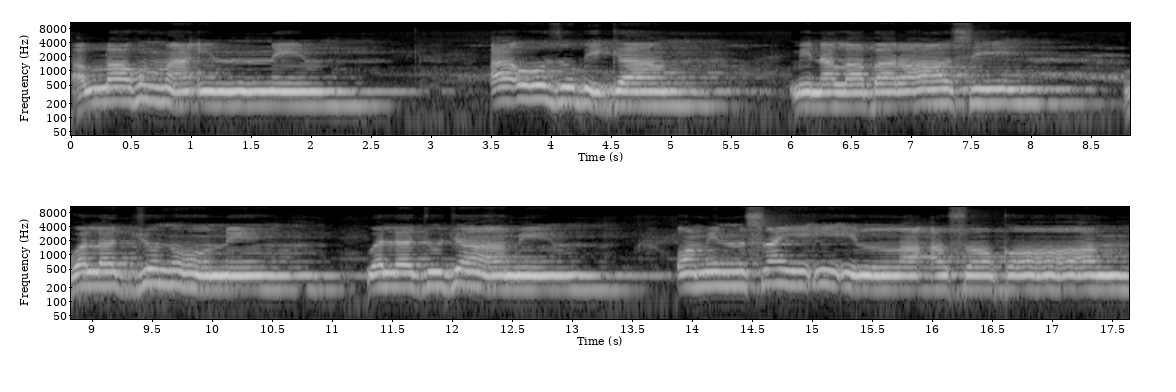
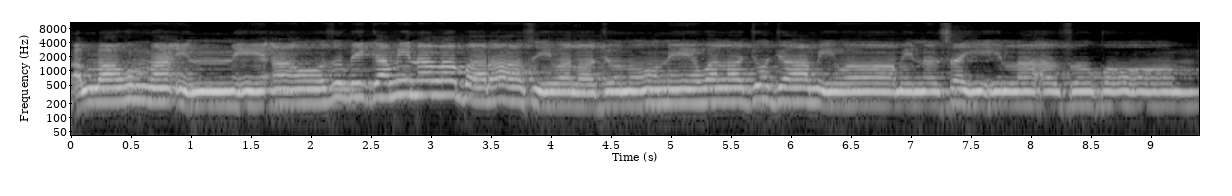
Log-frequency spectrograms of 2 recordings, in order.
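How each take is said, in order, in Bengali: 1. এটা ছোট ছোট অংশে ভেঙে, মাঝে মাঝে থেমে পড়া হয়। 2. এটা পুরোটা একটানা, এক ধারায় পড়া হয়। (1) "ভেঙ্গে ভেঙ্গে বলি" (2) "পরিপূর্ণ কীভাবে বলতে হবে"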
